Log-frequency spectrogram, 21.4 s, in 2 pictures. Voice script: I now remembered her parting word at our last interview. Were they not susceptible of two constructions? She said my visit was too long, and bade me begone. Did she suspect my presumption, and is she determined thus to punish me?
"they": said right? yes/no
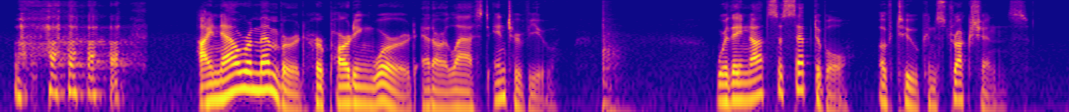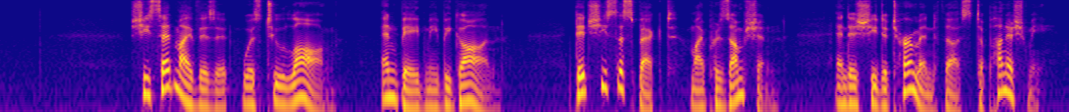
yes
